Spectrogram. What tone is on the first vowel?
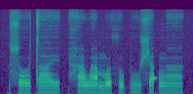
low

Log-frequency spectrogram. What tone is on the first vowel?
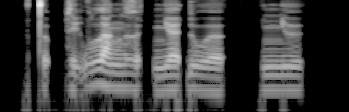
low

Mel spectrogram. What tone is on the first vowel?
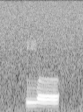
low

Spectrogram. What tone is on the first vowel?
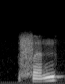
rising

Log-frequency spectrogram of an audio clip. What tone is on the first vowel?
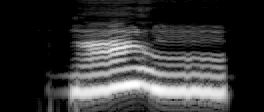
rising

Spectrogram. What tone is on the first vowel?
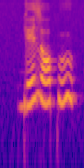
rising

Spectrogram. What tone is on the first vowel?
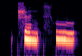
falling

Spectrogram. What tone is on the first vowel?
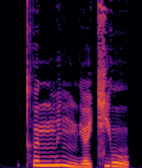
high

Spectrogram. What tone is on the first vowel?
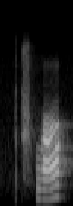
rising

